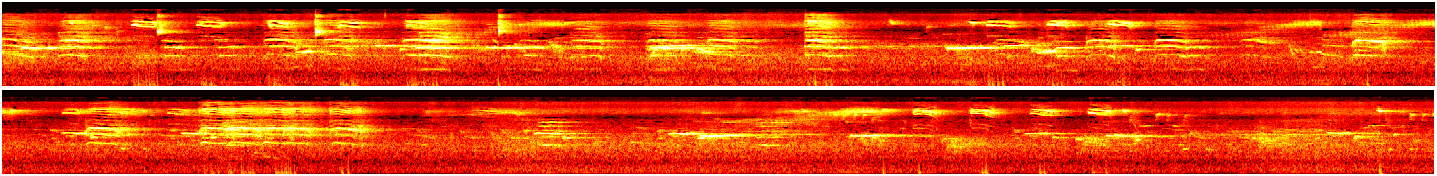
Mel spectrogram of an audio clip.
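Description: Several birds chirping and calling over one another, a dense run of short, high-pitched calls and trills.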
